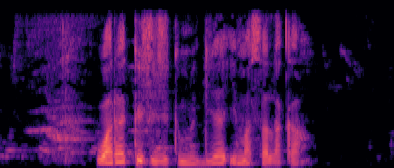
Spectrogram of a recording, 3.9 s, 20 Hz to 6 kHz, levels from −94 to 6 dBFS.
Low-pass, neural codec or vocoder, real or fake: 5.4 kHz; none; real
